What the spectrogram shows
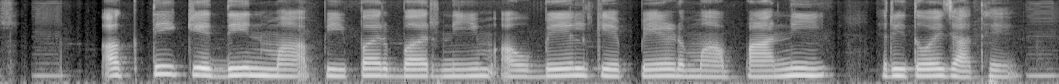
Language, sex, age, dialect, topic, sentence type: Chhattisgarhi, female, 18-24, Eastern, agriculture, statement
